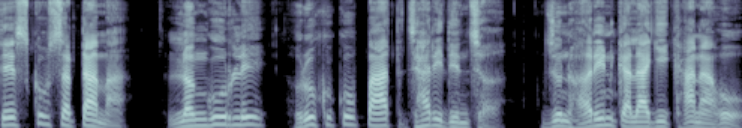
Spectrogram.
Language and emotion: Nepali, neutral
